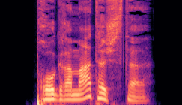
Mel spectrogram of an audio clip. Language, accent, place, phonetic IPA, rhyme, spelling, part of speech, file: German, Germany, Berlin, [pʁoɡʁaˈmaːtɪʃstə], -aːtɪʃstə, programmatischste, adjective, De-programmatischste.ogg
- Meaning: inflection of programmatisch: 1. strong/mixed nominative/accusative feminine singular superlative degree 2. strong nominative/accusative plural superlative degree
